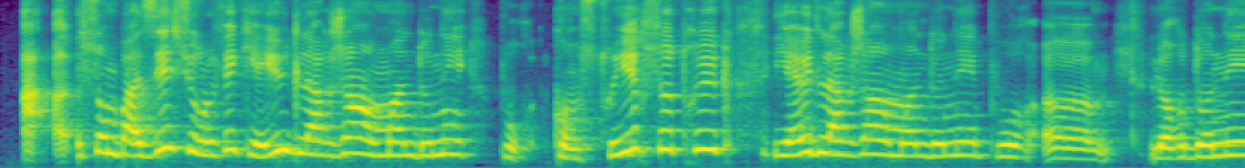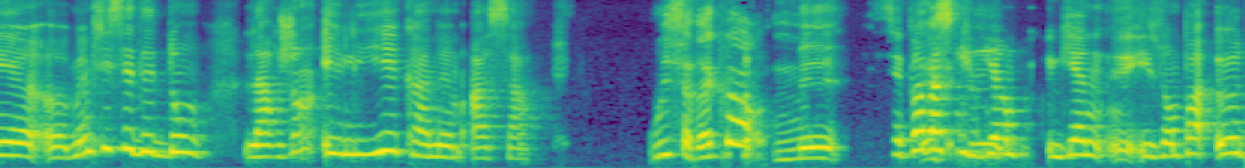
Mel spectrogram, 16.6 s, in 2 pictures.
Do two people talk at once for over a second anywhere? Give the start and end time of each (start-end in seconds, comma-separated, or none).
none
